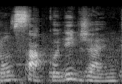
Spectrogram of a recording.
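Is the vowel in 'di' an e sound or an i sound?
i sound. The word di is said with an i vowel. This is the standard Italian form. "em vez de ele dizer"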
